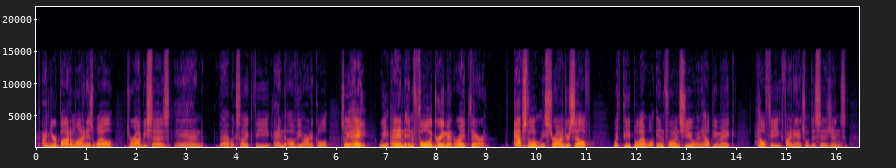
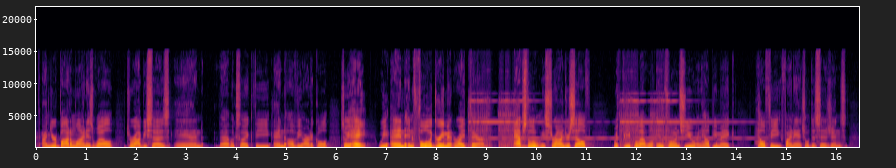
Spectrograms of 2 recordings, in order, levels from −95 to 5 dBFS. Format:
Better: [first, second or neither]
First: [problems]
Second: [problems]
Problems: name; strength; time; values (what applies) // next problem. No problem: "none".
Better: first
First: none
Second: phone ringing; noticeable; from 8.5 to 15 s; peak 9 dB below the speech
